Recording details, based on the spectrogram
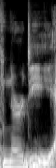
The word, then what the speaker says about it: NurD: So I went with NurD and originally it was spelled N-E-R-D. Now it's spelled N-U-R-D. But originally it was N-E-R-D, NurD.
